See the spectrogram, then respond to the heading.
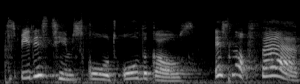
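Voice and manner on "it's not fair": a high, loud protest; shouted. A narrator's reading. Spiders on the losing team shouting at the others, loud and high. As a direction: cry out that it's unfair. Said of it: "The spiders on Scrabble's team shouted".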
